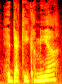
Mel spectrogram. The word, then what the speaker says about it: Hideki Kamiya: Studio and the talented Hideki Kamiya. Probably pronounced that horribly wrong. No, I think that's right. I practiced, so I think you got it right, yeah.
